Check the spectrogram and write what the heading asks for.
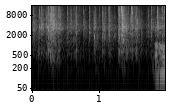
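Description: Plastic packaging crinkling and crackling irregularly as a bubble-wrapped bundle of candy packets is unwrapped and handled.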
